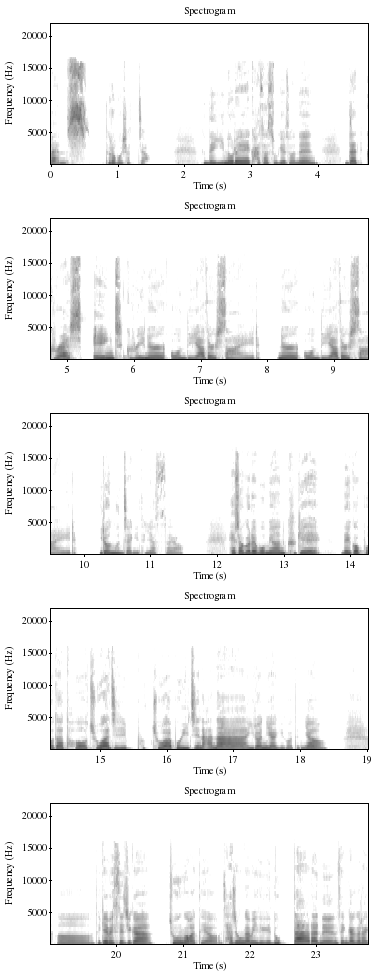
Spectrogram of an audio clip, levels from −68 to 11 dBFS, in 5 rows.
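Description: Speech, and around 8.15 s there's a stream segment repeated fault: the player fetched or queued the same chunk twice, so the stretch from 8.15 to 10.15 s plays again, adding a full 2 seconds to the programme. You'll catch a small blip right where it jumps back, then the same audio rolls on a second time before carrying forward. A 2-second repeat fits a segmented stream where one segment got requested or buffered twice.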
